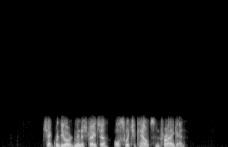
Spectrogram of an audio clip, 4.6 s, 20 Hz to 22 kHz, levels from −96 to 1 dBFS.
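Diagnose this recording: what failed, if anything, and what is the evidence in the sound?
The codec's the culprit: heavy Opus voice compression across the whole clip. Nothing reaches past 4.5 kHz, so the speech sounds muffled and a bit hoarse and robotic. That narrowband, SILK-only sound fits a starved bitrate of around 6 kbps, with the excitation coded coarsely.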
